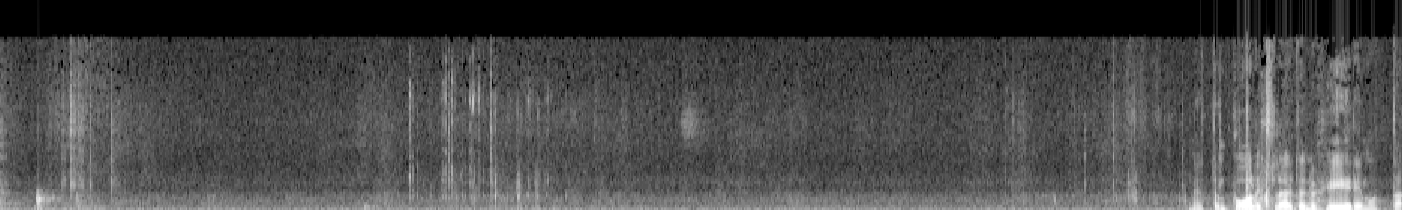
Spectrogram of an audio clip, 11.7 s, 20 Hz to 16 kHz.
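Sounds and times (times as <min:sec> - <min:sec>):
typing on a laptop keyboard: 0:03.4 - 0:04.6
speech: 0:09.9 - 0:11.6.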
